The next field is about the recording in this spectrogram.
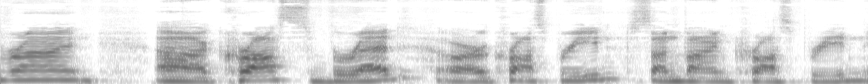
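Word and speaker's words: Sunvine Cross Breed: cross bread or crossbreed sun vine crossbreed is how you pronounce it you tribute one link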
